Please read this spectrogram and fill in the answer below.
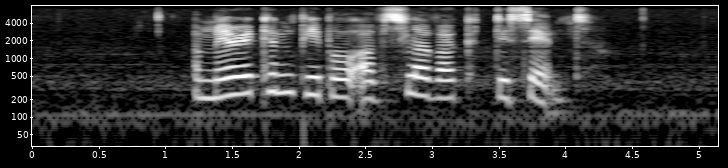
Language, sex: English, female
